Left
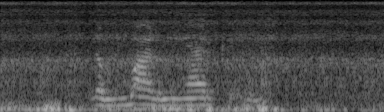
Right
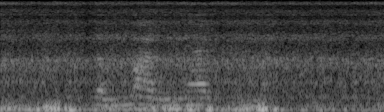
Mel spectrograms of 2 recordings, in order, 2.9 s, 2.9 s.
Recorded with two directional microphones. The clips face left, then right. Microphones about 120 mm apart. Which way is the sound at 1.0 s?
75° left (ahead or behind).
